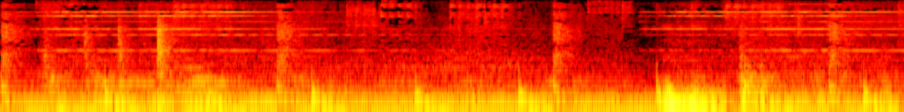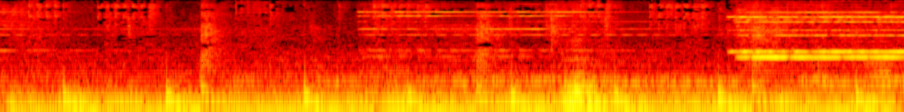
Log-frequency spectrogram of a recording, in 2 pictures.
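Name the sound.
phone ringing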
